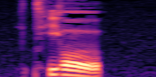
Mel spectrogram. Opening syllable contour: falling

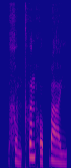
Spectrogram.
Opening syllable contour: low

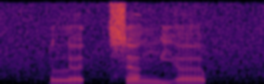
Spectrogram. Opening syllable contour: rising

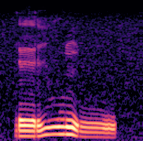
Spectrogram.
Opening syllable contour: low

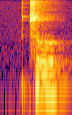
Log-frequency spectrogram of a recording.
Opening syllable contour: low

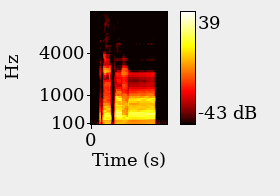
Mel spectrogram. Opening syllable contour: high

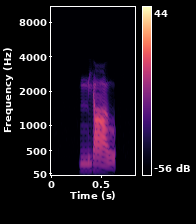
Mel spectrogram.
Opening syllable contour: falling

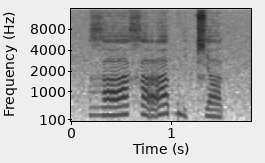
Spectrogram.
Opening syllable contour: rising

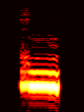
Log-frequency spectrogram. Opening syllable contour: low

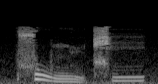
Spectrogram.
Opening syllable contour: falling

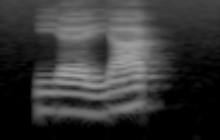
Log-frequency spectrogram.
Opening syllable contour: low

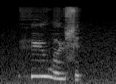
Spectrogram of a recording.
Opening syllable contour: high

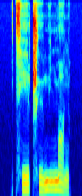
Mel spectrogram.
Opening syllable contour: rising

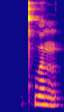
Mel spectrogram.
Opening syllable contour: low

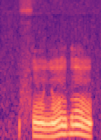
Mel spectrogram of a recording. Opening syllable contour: low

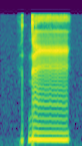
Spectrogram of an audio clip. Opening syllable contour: high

